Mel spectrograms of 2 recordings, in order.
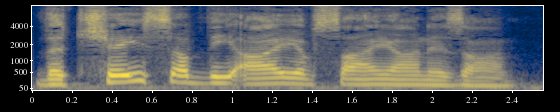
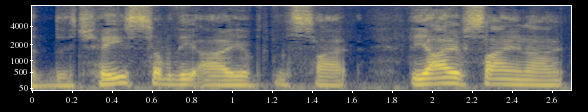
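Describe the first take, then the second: First: Slow, deliberate "Eye of Sion"; measured second attempt at a tongue-twister; careful retry. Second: Stumbling over "Eye of Sion"; halting, fumbled "Eye of Sion"; tongue-tied. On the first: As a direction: get through "Eye of Sion" slowly, word by word. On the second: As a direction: trip on "Eye of Sion", break off and restart. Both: Real, not acted. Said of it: "That's a tough sentence to say".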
